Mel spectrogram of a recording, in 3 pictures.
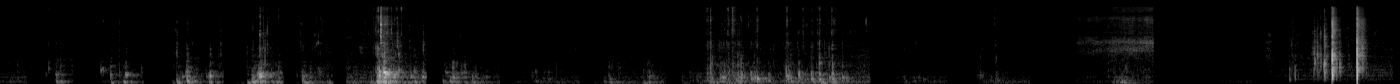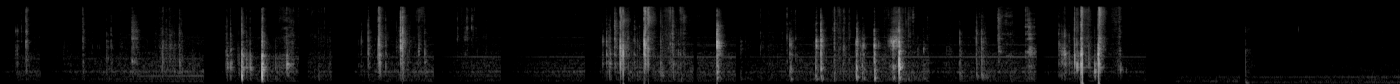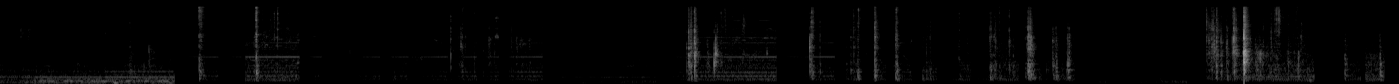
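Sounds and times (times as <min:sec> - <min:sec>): containers clicking and knocking: 0:13.1 - 0:17.0.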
